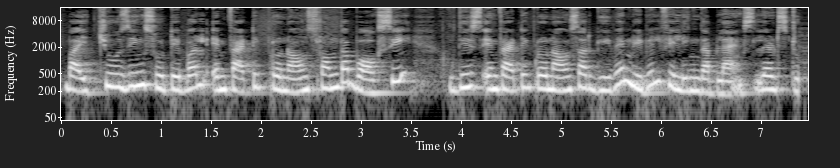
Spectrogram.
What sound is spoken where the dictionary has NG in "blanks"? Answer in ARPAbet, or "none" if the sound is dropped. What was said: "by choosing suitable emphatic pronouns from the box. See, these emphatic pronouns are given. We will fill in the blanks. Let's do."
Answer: NG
